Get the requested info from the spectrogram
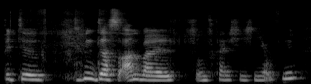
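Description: A woman's voice: medium pitch, moderate pace, darkish tone. A woman chatting casually in her bedroom, giggly and rambling, laughing at her own mistakes. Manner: giggly, rambling, self-deprecating. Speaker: host of a fan clan roleplay channel.

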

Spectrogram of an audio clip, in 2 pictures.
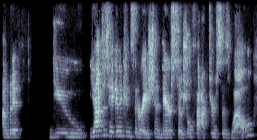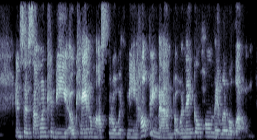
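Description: Woman, 20s, podcast guest; bright tone, talkative, filler-heavy explainer. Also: mid-range voice, normal speed, rough recording. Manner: chatty, explains with lots of "like" and "um". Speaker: podcast guest, physical therapist. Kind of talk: casual interview chat.

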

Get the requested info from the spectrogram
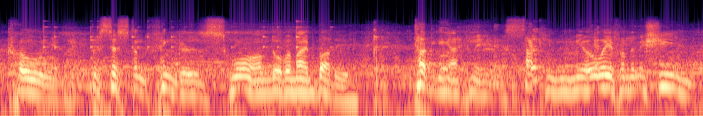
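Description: Intense adventurer, dull vintage radio sound. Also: male voice, a little high, lively intonation, a little slow. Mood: tense, dramatic. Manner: dramatic, intense narration. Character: anguished adventurer recounting his time travel ordeal. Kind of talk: 1950s radio drama acting. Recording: dull vintage radio recording, music behind.

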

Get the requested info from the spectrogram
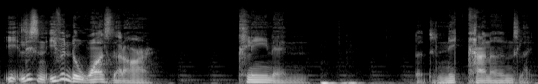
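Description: Deep-voiced man over music. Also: very animated, unhurried. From born in Africa, grew up in France. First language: French. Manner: emphatic, repeats words, rhetorical questions. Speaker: online show host. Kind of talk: casual opinionated monologue to viewers.

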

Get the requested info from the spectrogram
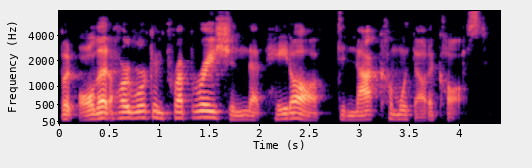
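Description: A man's voice: mid-range voice, lively intonation, normal speed. Man reading scripted podcast narration.

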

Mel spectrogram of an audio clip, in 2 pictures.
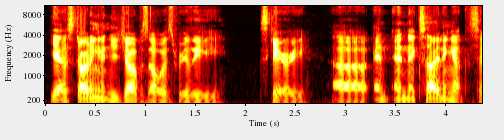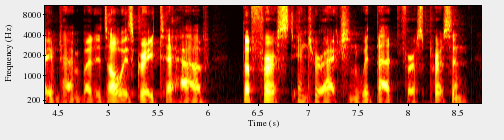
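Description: A man hosts a casual podcast interview, drawing out long, searching questions. His voice is very deep and recorded close and dry. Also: a little fast, a bit bright, no room sound. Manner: asks rambling, searching questions. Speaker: podcast host.

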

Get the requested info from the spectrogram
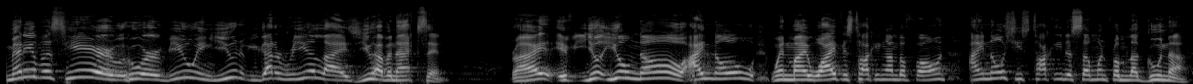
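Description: A man's voice: extremely high pitch, normal speed. A man, preaching a livestreamed sermon in a conversational way, often asking "right?" and laughing easily. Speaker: pastor.

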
